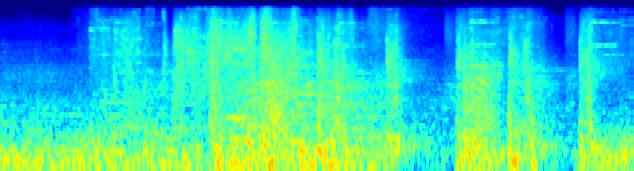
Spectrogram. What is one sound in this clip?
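Magic blasts and hits crackle and burst in a video game fight.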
